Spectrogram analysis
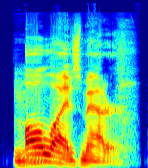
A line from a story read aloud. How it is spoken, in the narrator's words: somebody shouts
